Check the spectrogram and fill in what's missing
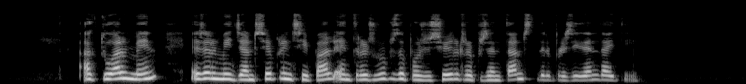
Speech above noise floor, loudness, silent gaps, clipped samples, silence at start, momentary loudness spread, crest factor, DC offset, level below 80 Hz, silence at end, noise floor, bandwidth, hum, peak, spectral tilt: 55 dB; -19 LUFS; none; under 0.1%; 0.85 s; 10 LU; 16 dB; under 0.1%; -74 dBFS; 1.1 s; -73 dBFS; 11.5 kHz; none; -4 dBFS; -5 dB/octave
